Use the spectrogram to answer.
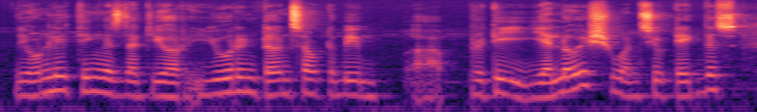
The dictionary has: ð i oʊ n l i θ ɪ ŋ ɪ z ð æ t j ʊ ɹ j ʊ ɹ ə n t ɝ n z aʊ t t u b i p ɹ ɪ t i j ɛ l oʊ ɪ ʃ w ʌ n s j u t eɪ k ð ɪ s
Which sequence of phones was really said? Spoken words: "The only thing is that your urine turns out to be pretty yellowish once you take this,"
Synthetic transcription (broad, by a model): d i oʊ n l i t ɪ ŋ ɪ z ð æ t j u ɹ j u ɹ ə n t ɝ n s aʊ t t u b i p ɹ ɪ t i j ɛ l oʊ ɪ ʃ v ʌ n s j u t eɪ k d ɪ s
